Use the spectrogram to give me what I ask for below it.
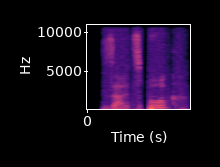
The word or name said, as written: Salzburg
